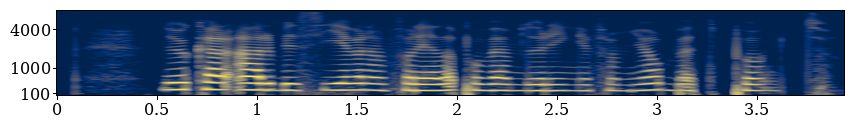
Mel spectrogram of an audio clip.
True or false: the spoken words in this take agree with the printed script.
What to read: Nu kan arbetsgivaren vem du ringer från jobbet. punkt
false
